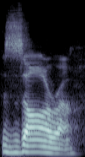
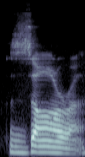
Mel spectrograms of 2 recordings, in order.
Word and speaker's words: Zara: guys say it but we say zara zara so we say z and a long r sound zara zara that's how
